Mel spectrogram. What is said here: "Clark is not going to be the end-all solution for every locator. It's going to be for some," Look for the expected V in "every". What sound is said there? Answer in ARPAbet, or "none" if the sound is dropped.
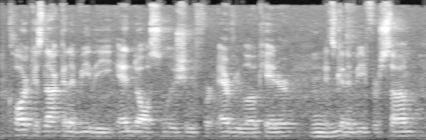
V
